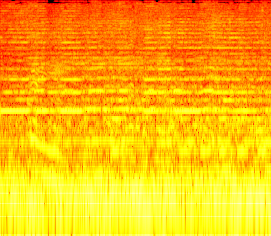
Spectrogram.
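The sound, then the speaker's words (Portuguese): Car horns honk in a dense, overlapping chorus amid loud crowd shouting and street noise on the main avenue of Uberaba, celebrating a second-round election result, a continuous celebratory din with no pauses. “Os gritos e buzinas são de comemoração.”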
